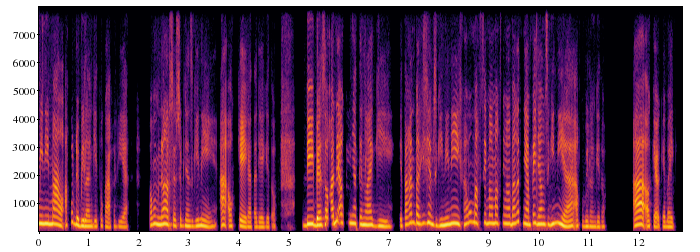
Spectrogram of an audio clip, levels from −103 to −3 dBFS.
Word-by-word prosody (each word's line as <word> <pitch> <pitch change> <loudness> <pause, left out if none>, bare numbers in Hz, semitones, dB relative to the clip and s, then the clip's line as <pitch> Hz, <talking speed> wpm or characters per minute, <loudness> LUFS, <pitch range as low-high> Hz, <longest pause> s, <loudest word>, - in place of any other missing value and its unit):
minimal," 270 -5 +4
aku 235 +9 -8
udah 230 -3 +3
bilang 190 -2 +2
gitu, 185 +2 -8
Kak, 170 -1 -7
ke - - -11
dia, 170 -2 -9 0.4
"kamu 255 +4 0
minimal 255 +2 +4
harus 225 - -12
siap-siap 210 0 -7
jam 195 - +2
segini," 190 -1 -1
"ah, 240 -1 -1
oke," 195 -2 -1
kata 165 0 -7
dia 165 -1 -5
gitu. 160 +4 -11 0.6
Dibesokannya 255 - +4
aku 310 - -17
ingetin 260 -4 +2
lagi, 195 -6 0 0.2
"kita 210 +4 -5
kan 315 - -1
pergi 290 -1 -1
jam - - +3
segini 220 +3 +4
nih, 290 0 +5
kamu 280 +7 -3
maksimal-maksimal 290 -2 -2
banget 315 +6 -1
nyampe 275 +2 +1
jam 265 0 +4
segini 265 +2 +2
ya," 185 +3 +1
aku 200 -2 -8
bilang 180 -1 -3
gitu, 170 0 -7 0.6
"ah 245 +3 +5
oke 185 -2 -4
oke - - -12
baik." 165 -1 -4
230 Hz, 200 wpm, -19 LUFS, 190-270 Hz, 0.6 s, nih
